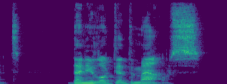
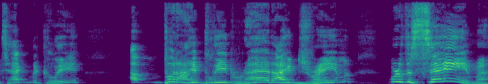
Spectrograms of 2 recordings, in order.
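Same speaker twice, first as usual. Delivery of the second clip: higher, louder, keen voice; a cheerful zealot pitched up; android copy, eager; 11 semitones higher, 4 dB louder than usual. A narrator's reading. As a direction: sell it like a proud believer.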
